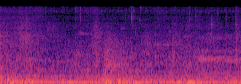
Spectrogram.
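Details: Quiet low hum and faint background noise with a soft door-like slide, no animal calls heard.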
